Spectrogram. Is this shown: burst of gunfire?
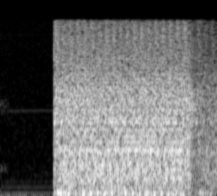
yes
